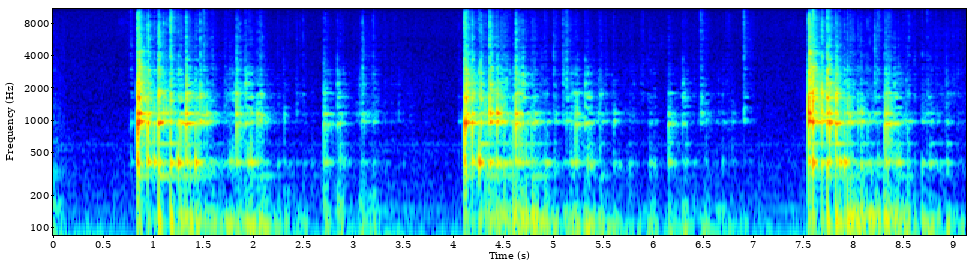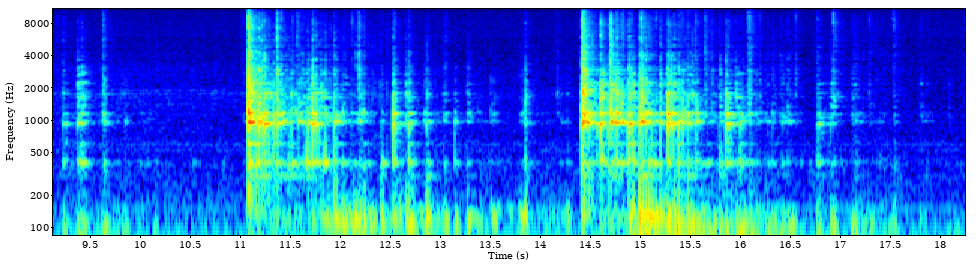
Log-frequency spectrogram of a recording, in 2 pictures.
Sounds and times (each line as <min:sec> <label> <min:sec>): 0:11.0 Rolling Can Sound 0:17.6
